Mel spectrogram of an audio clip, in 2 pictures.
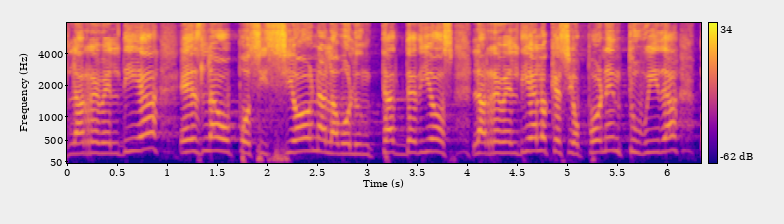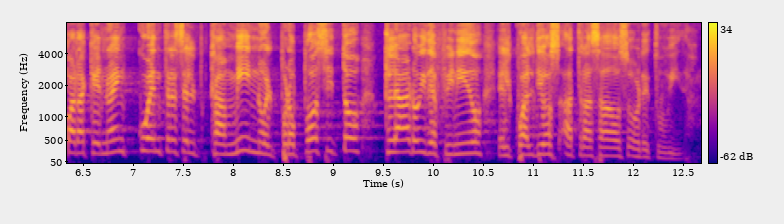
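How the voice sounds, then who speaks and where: A pastor's sermon rings through a church hall's reverb, delivered by a man with a Colombian accent. His pitch is extremely high, pushed and bright, and he keeps directing questions at the congregation.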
